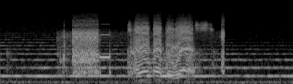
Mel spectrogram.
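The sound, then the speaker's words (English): A walkie-talkie crackles with a burst of static and a short, garbled radio voice, then clicks off with a brief squelch, leaving a steady electronic hum underneath. “The walkie-talkie clicks off, and I know they're talking about me.”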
